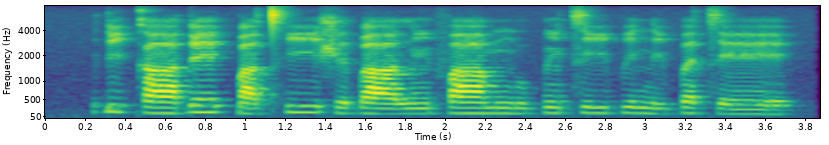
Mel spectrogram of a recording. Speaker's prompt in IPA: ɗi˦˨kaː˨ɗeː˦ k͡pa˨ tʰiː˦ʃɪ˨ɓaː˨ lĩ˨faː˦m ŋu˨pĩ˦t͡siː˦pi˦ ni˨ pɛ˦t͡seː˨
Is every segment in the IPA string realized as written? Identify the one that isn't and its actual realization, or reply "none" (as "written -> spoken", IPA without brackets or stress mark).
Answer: none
